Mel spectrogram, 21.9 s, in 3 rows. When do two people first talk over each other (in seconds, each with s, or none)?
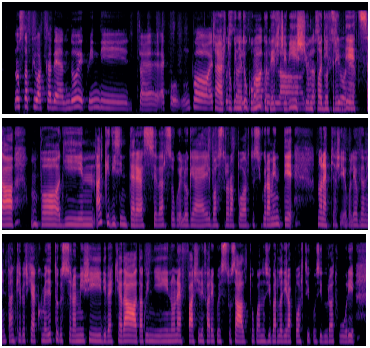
4.2 s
